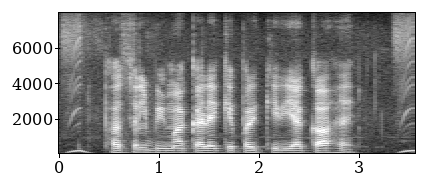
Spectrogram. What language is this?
Magahi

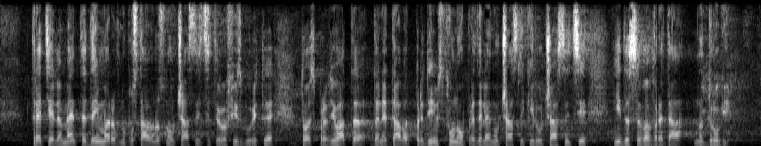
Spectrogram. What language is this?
Bulgarian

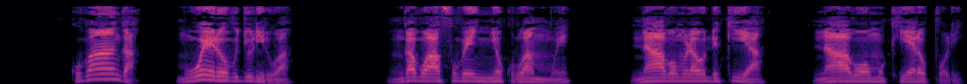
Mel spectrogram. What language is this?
Ganda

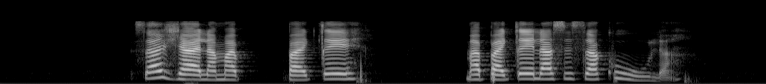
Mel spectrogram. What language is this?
Swati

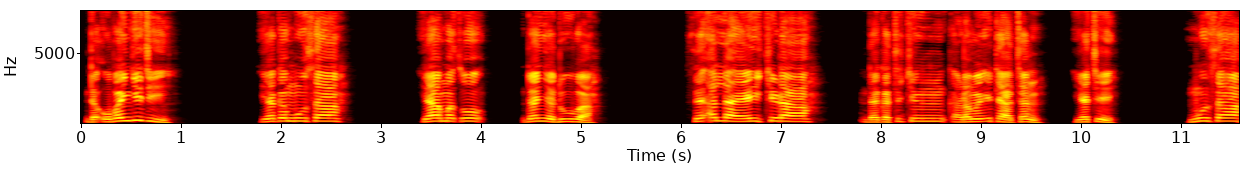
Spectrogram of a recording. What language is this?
Hausa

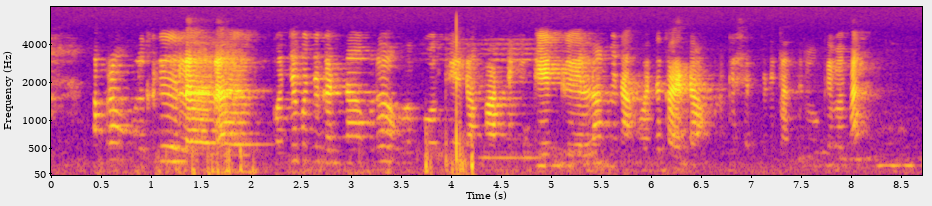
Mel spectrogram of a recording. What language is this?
Tamil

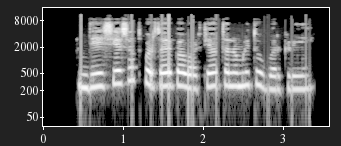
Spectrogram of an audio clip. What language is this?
Pashto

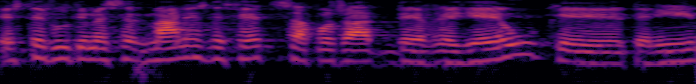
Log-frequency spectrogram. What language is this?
Catalan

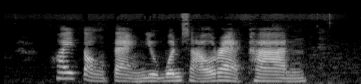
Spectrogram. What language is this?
Thai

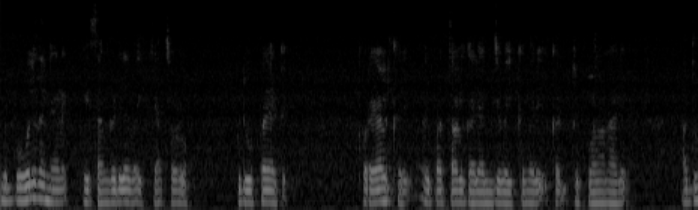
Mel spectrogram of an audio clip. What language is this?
Malayalam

